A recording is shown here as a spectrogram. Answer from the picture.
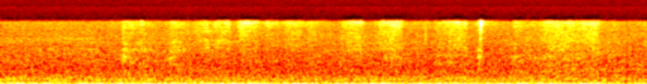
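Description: Hands rubbing and handling a textile-and-rubber basketball sneaker, a series of short scratchy rustles as the fingers press and slide over the upper and heel counter.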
